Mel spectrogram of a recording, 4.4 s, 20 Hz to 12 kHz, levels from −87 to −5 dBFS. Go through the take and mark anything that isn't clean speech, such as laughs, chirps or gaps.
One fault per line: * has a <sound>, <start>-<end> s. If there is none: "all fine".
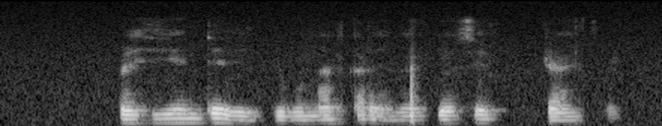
all fine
